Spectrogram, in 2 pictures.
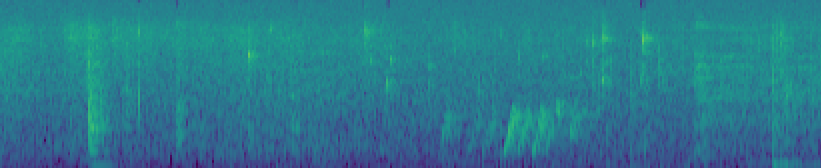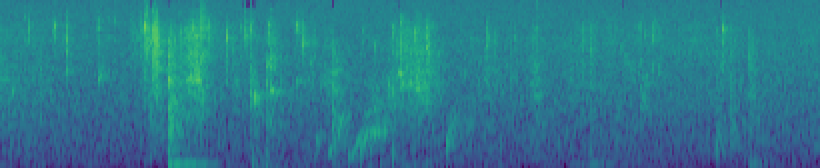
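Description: Hands are washed with soap and water in quiet bursts of splashing, dripping and wet squishing, close but faint, with pauses between.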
